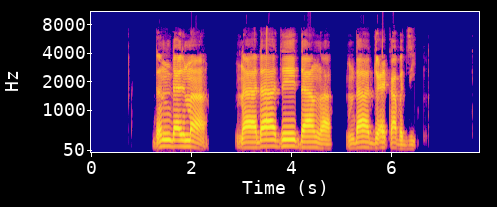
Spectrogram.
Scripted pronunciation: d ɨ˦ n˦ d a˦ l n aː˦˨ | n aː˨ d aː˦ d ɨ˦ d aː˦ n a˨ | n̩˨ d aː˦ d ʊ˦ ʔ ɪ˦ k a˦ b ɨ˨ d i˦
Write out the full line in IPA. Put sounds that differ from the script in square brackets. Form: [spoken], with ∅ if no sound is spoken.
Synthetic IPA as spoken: d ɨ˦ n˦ d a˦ l [m] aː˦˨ | n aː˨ d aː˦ d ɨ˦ d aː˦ [ŋ] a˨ | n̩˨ d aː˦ d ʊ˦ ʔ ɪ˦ k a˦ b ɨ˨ d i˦

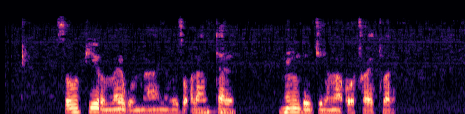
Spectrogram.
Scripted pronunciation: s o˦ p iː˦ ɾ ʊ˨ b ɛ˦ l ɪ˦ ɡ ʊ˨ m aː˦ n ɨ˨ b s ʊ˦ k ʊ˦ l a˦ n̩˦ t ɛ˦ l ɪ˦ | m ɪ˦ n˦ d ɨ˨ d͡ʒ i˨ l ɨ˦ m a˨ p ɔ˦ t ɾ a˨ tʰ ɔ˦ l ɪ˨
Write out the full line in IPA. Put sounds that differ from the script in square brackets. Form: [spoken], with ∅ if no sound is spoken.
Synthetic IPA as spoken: s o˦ p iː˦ ɾ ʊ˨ [m] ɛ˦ l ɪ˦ ɡ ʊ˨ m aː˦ n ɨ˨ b [z] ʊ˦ [ʔ] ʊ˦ l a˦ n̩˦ t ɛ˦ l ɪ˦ | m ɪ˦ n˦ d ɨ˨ d͡ʒ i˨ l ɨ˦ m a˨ [ʔ] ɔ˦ t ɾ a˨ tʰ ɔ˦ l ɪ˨

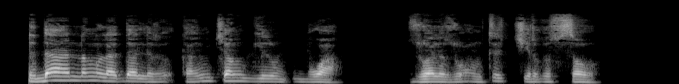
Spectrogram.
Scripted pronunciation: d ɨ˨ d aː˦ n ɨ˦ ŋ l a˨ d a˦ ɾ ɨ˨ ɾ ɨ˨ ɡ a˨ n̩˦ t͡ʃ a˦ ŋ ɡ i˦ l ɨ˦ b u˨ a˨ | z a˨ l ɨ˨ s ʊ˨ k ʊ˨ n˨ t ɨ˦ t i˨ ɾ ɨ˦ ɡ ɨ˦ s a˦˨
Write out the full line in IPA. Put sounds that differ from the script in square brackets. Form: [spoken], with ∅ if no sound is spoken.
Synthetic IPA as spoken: d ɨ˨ d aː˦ n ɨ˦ ŋ l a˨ d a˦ [l] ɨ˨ ɾ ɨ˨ [k] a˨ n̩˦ t͡ʃ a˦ ŋ ɡ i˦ l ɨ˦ b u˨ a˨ | z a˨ l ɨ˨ [z] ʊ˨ [ʔ] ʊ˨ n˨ t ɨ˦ [t͡ʃ] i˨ ɾ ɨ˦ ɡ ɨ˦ s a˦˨

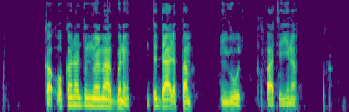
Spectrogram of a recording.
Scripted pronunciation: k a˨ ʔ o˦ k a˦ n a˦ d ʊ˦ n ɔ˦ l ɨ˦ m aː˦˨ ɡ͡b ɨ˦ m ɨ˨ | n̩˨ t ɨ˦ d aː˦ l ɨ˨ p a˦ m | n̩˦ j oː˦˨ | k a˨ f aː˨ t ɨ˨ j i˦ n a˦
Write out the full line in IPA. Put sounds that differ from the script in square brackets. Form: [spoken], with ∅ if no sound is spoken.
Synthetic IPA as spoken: k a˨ ʔ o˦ k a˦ n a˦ d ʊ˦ n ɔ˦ l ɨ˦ m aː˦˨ ɡ͡b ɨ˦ [n] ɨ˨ | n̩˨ t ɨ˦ d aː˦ l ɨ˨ p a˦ m | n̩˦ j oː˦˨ | k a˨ f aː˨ t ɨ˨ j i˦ n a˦

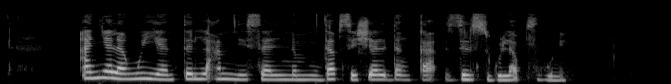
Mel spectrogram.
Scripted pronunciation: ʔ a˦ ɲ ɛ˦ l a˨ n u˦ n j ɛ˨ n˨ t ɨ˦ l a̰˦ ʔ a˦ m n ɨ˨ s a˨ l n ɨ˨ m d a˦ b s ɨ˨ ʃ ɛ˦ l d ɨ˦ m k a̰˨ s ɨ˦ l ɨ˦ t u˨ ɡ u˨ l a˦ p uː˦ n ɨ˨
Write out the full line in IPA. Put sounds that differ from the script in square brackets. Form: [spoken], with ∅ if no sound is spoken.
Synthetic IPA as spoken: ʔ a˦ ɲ ɛ˦ l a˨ [ŋ] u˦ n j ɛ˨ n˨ t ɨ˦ l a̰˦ ʔ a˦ m n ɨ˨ s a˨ l n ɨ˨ m d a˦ b s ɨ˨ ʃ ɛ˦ l d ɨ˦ [ŋ] k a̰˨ [z] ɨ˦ l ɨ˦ [s] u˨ ɡ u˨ l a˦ p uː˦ n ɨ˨

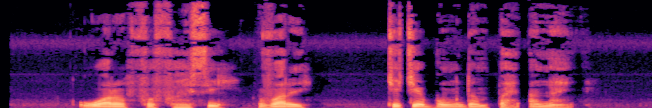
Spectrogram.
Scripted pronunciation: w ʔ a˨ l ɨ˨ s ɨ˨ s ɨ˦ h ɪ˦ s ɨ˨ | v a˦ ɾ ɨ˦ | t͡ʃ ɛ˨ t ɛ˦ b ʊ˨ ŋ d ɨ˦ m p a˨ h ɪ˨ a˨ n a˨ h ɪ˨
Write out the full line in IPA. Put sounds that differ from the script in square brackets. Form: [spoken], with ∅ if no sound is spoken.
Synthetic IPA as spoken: w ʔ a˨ [ɾ] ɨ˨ [f] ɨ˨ [f] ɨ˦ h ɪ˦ s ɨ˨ | v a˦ ɾ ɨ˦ | t͡ʃ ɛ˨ [t͡ʃ] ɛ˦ b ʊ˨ ŋ d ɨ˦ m p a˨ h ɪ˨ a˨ n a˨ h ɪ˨

